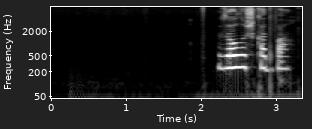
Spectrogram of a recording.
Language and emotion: Russian, neutral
